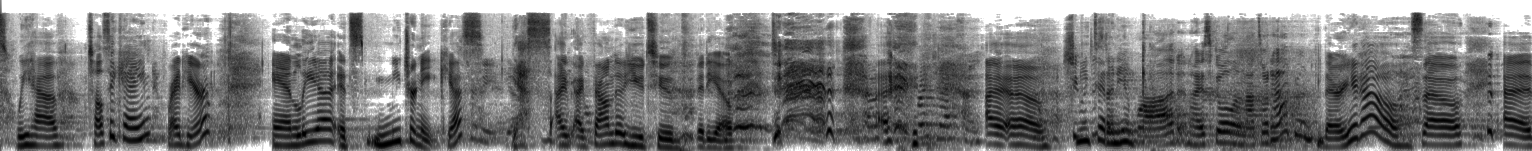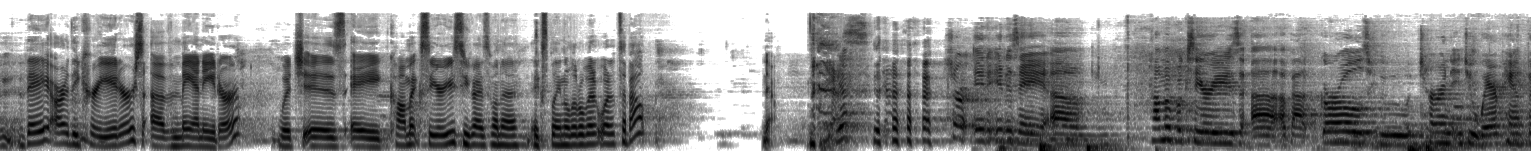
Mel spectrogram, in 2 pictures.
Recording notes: Live from Comicpalooza. This panel was live at Comicpalooza.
